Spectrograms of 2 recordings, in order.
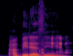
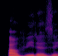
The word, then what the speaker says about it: Auf Wiedersehen: So Zan is like a verb that means to see, and then so Zan, and then Alvida is like I presume it's later.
